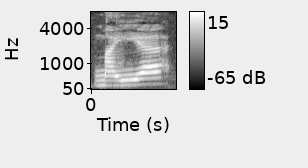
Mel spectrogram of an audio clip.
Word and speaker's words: Marija: Maia Abney.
